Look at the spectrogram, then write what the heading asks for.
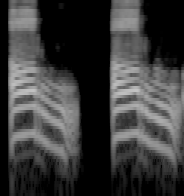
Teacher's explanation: berharakat fathah ataupun dah maka dia dibaca tebal ar ar ah naik ya pangkal lidahnya naik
